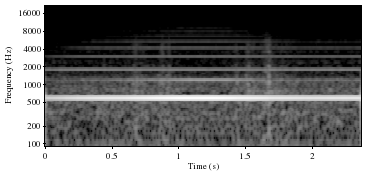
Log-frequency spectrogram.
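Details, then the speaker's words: Telefunken Operette 8 tube radio restoration, 600 Hz 100 mV signal into pickup input: clean, steady mid-pitched tone without wavering or crackle; audio stage passing test signal properly. "I've got a 600 ohm 600 Hertz signal coming in it's at 100 millivolts or a mess and I'm going to drop the volume turn on pick up input and we have our signal"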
